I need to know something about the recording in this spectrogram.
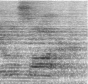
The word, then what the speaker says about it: Ilmater: What do we say the pronunciation of the god's name? Ilmater.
